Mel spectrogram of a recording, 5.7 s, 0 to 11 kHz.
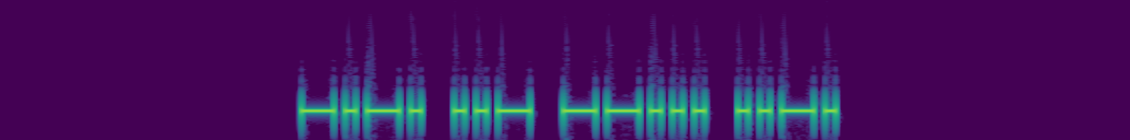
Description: Morse code, heard as a keyed tone, about 22 wpm, 700 Hz. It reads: CU7F
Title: DXCC-100 Call Signs - 4 Characters - Repeated 2x - 22wpm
